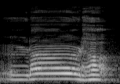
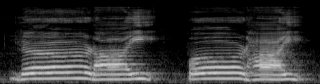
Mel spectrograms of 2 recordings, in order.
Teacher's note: जब आप बोलेंगे तो क्या होगा, ड़, ढ। जिसके उच्चारण में जीभ की नोक झटके से नीचे गिरे, र, ढ बोलते हुए जीभ ऊपर जाती है फिर झटके से नीचे आ जाती है, उसे उक्षिप्त व्यंजन कहते हैं।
